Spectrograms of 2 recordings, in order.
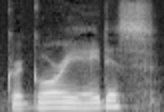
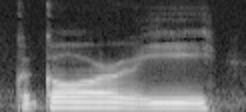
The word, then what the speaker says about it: Gregoriadis: How do you say Nick's last name? Gregoriadis. Gregoriadis. Nick Gregoriadis. Anyway, real good jiu-jitsu guy.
